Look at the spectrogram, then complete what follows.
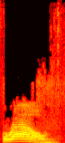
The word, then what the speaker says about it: Brown: bill to a t that's EMT Brown rhymes with clown which I'm beginning to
